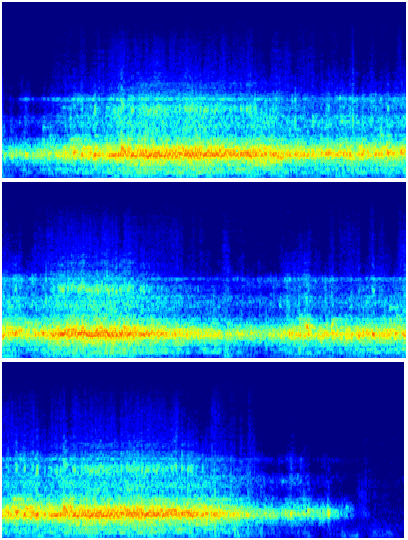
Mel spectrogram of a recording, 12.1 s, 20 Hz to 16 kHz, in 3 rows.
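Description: Radio sound-effect bridge of the sea surging: a rushing wash of noise that swells three times and fades away near the end, with the dull, narrow sound of an old 1940s recording.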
